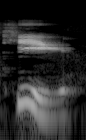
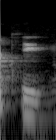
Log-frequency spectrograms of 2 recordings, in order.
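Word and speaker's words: cay: k also spell or maybe it's pronounced key it can be pronounced k or key because i'm thinking you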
